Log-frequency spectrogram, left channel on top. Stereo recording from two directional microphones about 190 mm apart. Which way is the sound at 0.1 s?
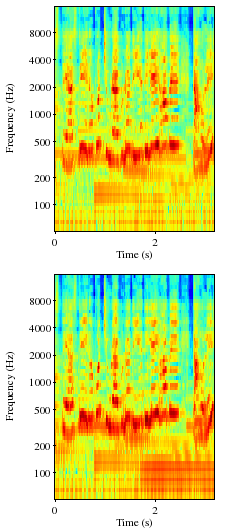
40° right (ahead or behind).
